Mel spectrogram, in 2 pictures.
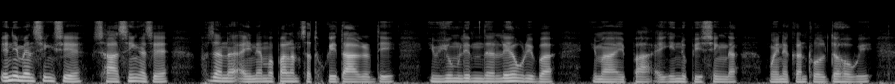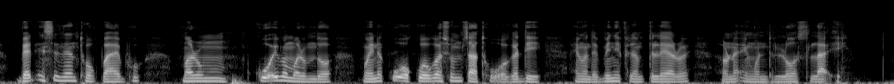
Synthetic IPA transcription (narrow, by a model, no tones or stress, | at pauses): inimensiŋsesasiŋɐse | pʰɐzanɐʔɐjnɐmɐpalamt͡ʃatʰokitaɡɾɐdiːjumlimdɐlehɐwɾibɐimaipʰaɐ̰jɡinupisiŋnɐ | mojnɐkɐntɾoltɐɦɐwibetinsidentʰːok̚pɐhajbu | mɐɾumkojbɐmɐɾumdɔmojnɐkuokuɐɡɐsumt͡ʃatʰokɐ̰ɡɐdiɐjŋondɐbenipʰitɐmtilejaɾojɐdunɐɐjŋondɐloslaʔi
